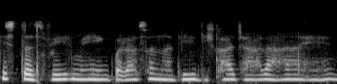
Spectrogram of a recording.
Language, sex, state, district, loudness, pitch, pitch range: Hindi, female, Assam, Kamrup Metropolitan, -17 LUFS, 230 Hz, 220-235 Hz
